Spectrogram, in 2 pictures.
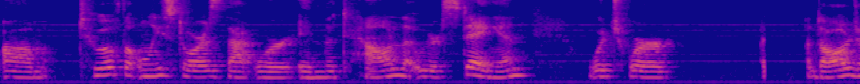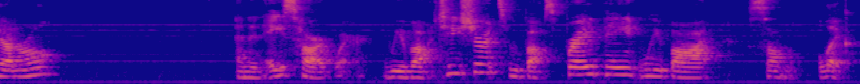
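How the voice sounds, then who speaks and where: A woman's voice: fairly low pitch, measured pace, a bit bright. Young american woman doing a casual storytime, chatty n self-deprecating, echoey room w a bit of background hum. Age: young adult. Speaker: video creator telling a personal story.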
